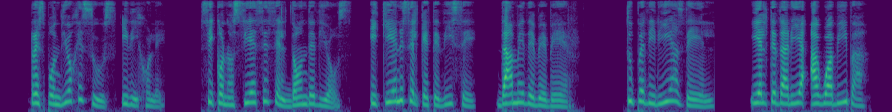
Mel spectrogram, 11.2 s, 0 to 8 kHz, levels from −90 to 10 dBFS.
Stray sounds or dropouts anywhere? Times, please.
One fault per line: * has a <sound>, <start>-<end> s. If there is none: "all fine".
all fine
